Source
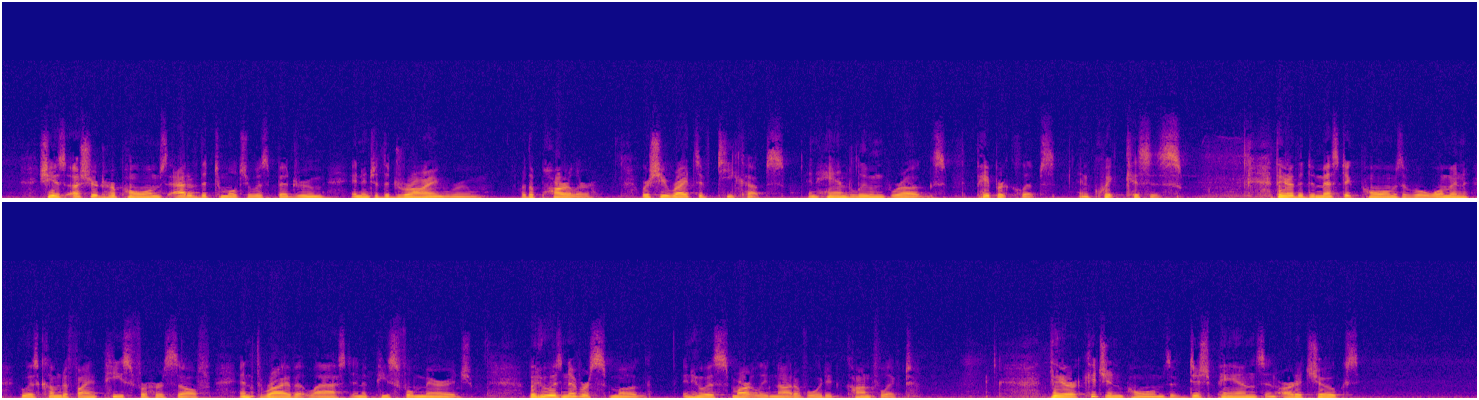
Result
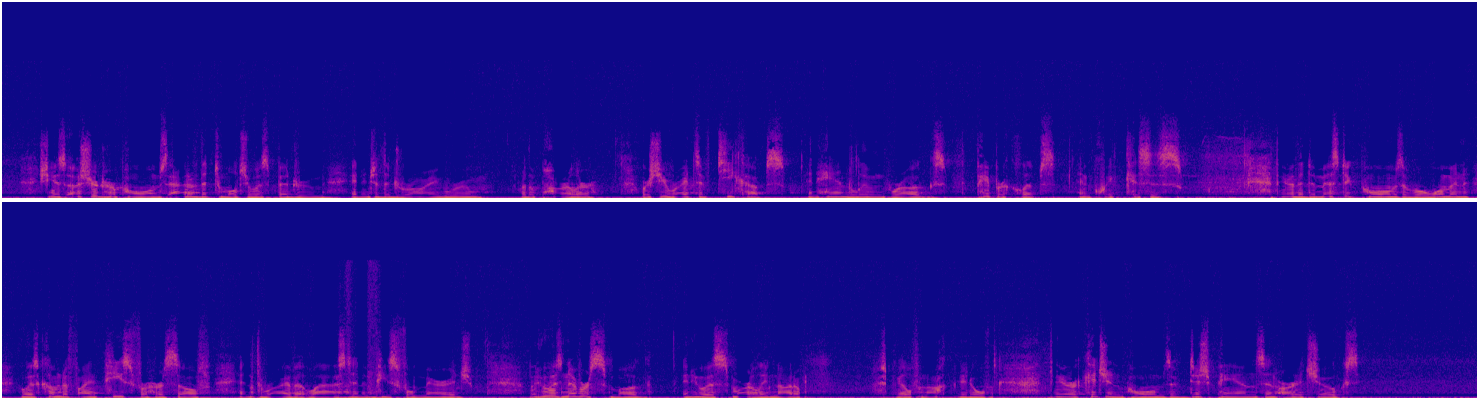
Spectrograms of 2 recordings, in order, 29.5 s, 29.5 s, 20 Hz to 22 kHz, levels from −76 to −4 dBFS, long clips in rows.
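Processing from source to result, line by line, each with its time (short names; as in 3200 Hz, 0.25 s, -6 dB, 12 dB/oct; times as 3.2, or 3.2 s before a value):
18.02–18.63 fast leveller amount 50%
22.72–24.65 reverse
whole clip: Chebyshev band-stop 110–820 Hz, order 2; negative-ratio compressor -29 dBFS, ratio -0.5; limiter -22.5 dBFS; gain -5.5 dB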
